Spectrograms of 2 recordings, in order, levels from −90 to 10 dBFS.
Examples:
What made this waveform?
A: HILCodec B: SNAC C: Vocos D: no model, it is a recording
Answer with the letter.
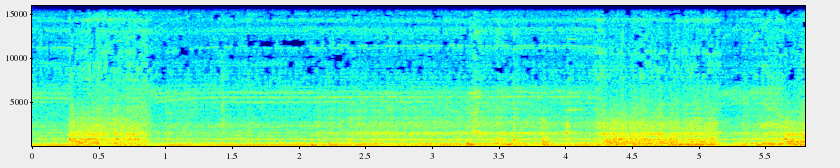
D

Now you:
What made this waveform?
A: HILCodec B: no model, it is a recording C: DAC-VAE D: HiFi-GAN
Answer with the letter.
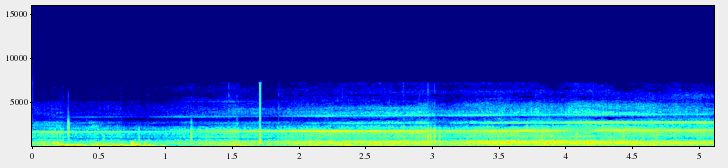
B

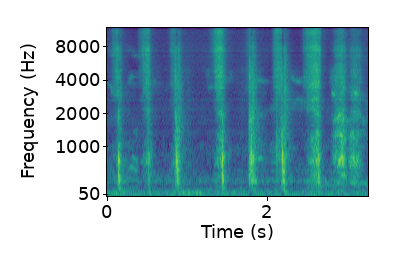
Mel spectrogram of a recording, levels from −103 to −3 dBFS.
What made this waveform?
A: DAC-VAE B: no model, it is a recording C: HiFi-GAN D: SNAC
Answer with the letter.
A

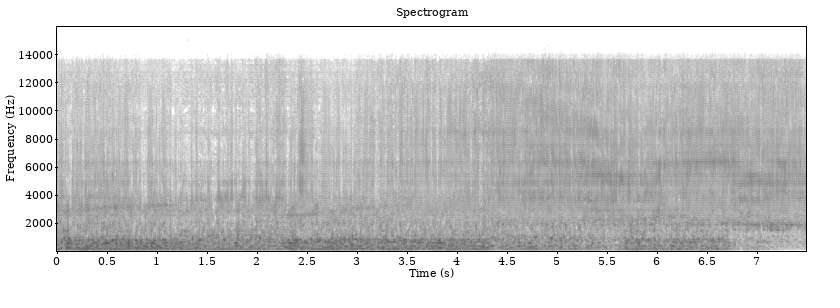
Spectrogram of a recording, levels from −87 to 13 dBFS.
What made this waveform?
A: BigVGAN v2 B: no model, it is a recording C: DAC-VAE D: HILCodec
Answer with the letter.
A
